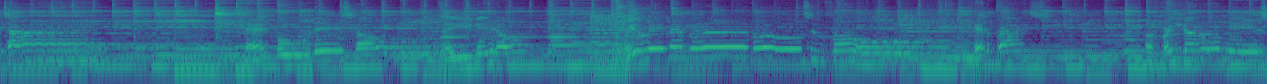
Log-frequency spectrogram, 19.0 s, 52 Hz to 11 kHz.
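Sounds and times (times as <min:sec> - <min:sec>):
man singing: 0:00.0 - 0:01.7, 0:03.6 - 0:08.4, 0:09.2 - 0:16.0, 0:17.2 - 0:19.0
strummed acoustic guitar: 0:00.0 - 0:19.0
sliding melody line: 0:03.6 - 0:19.0.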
